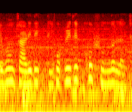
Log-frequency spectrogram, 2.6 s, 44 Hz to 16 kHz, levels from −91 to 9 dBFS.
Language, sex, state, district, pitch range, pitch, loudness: Bengali, female, West Bengal, Jhargram, 195-220 Hz, 205 Hz, -14 LUFS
